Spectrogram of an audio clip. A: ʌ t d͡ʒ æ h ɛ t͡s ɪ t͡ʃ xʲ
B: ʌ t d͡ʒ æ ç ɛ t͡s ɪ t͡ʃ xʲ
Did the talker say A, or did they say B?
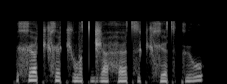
A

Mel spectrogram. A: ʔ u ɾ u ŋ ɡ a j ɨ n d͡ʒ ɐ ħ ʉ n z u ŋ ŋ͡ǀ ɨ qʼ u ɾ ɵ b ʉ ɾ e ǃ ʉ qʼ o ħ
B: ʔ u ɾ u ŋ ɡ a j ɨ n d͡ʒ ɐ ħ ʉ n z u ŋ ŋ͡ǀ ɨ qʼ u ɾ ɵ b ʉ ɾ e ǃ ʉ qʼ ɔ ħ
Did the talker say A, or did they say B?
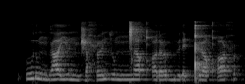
A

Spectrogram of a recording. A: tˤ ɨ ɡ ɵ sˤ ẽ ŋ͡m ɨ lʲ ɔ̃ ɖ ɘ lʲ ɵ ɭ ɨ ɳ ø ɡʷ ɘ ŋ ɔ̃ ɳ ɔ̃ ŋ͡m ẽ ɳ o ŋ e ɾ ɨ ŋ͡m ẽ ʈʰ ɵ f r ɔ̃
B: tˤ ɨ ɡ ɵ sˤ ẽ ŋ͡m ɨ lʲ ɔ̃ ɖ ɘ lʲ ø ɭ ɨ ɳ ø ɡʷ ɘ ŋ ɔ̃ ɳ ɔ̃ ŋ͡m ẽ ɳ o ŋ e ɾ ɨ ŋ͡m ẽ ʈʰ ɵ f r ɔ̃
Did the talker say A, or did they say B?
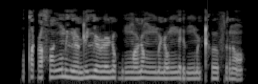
A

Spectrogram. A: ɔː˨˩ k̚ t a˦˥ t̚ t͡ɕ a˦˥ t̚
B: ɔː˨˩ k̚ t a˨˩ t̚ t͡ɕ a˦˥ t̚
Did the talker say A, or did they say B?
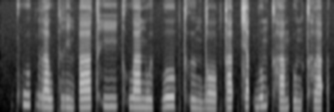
A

